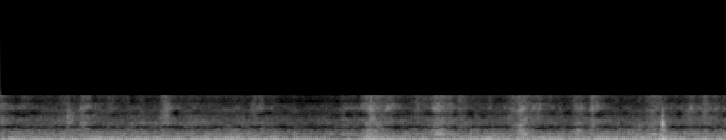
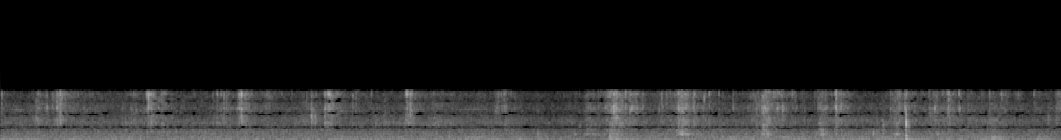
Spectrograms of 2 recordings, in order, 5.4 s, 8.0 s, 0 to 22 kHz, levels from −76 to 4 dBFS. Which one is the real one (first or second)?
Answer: second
